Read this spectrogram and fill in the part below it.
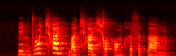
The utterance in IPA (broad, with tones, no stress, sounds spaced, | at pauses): e˨˩ ŋ d͡z ɔ̃˥˧ t͡ɕʰ a˥˧ j h w a˧ t͡ɕʰ a˥˧ j ɕ ɔ˥˧ h ɔ˧ m h ə˥˧ s ə˦ t̚ l a˨˦ ŋ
